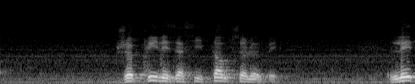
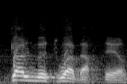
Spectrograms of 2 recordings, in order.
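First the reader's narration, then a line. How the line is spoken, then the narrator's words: Plain. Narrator (French): dit Viola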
